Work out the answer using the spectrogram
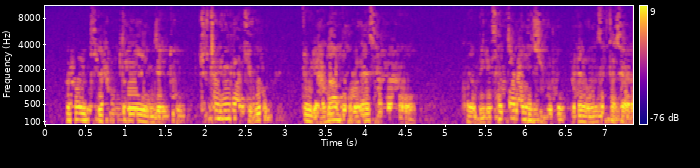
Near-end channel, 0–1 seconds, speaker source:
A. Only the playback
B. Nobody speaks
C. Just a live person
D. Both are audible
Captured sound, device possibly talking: A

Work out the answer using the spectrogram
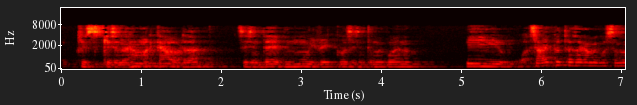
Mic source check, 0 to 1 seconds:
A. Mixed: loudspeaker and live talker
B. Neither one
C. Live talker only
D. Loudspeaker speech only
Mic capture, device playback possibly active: C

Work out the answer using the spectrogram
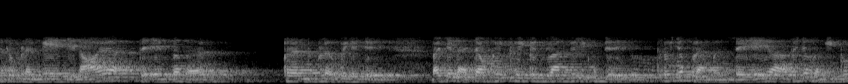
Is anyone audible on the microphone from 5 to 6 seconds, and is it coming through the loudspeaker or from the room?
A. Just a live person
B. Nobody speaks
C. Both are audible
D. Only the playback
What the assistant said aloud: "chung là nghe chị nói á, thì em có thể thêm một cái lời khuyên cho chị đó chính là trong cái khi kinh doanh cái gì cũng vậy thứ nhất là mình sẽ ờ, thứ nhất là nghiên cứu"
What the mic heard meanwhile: D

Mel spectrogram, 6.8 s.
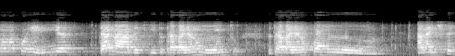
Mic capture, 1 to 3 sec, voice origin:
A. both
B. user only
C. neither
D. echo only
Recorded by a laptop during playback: D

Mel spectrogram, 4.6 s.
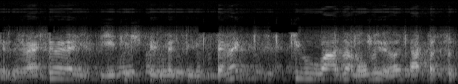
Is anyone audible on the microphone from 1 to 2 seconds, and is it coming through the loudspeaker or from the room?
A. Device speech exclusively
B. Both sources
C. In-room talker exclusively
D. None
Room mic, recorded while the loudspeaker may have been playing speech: B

